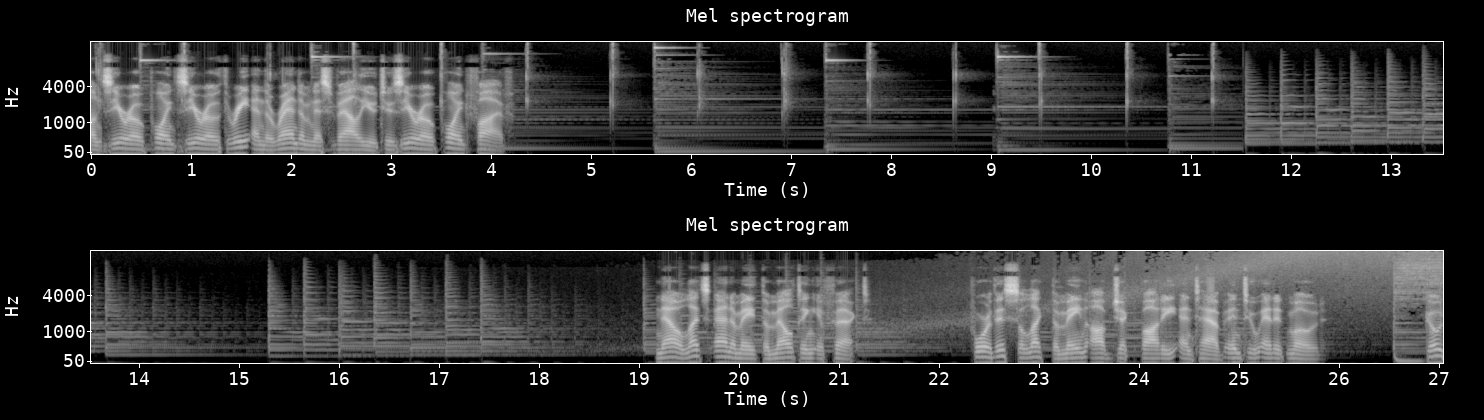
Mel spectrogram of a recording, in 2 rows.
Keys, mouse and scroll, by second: 0.3 click, 0.8 click, 2.0 click, 7.4 click, 11.8 click, 16.1 click, 17.3 click, 20.9 Tab, 21.5 middle click, 23.6-24.5 scroll down 1, 24.5 Tab, 24.5-24.9 scroll down 2, 24.9 click.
